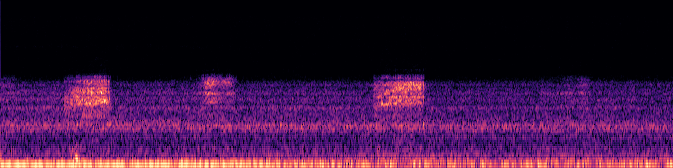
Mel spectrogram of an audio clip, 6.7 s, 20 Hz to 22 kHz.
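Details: Evening owl recording from March 18, 2016, 8 PM, with a gopher being brought to its mate: three rough hissing screeches, the last longest and strongest, plus a fainter trailing hiss, all above a deep continuous hum.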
